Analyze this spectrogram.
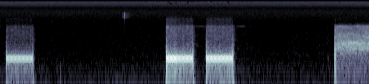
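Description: Telephone line tones play alone as a phone call is placed: one short steady beep, a pause, then a quick double beep of the same pitch, followed by a soft hiss as the line opens.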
